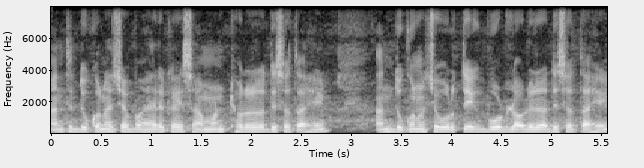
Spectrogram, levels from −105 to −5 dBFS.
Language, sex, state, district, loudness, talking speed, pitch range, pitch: Marathi, male, Maharashtra, Solapur, -15 LUFS, 185 wpm, 125-135 Hz, 130 Hz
